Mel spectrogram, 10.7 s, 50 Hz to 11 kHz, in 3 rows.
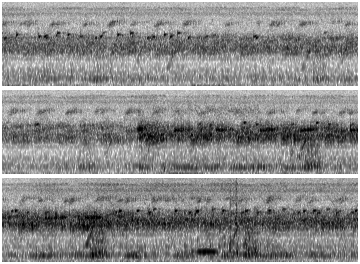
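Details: Many frogs, including reed frogs, call from a river at sunrise on 15 October 2020, a dense chorus of high, quick chirps and short whistled notes, over a steady insect-like hiss, with a brief burst of laughter.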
